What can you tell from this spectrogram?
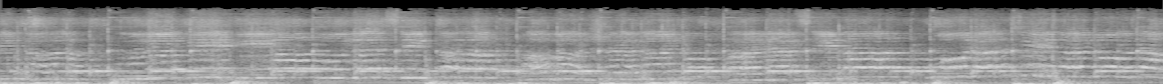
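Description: Indian classical music accompanying a dance: a sung melody over a steady pattern of tabla strokes.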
